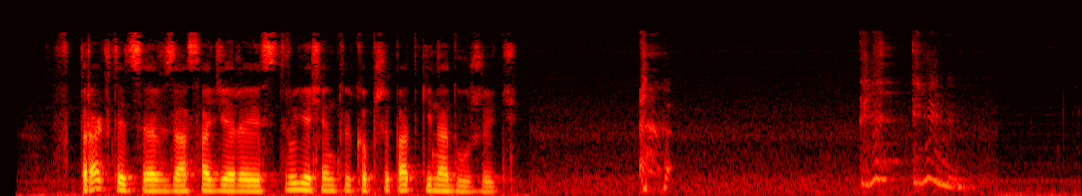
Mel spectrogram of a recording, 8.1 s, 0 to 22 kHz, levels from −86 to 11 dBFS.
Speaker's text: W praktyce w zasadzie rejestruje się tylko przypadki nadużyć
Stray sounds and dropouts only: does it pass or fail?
fail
